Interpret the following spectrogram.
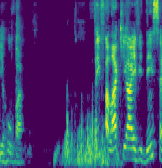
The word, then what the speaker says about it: Yehovah: Então, o nome de Deus com as com as consoante vogal, consolante vogal é pronunciado como tá aí na sua tela, errou vá, e errou vá.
